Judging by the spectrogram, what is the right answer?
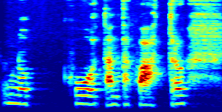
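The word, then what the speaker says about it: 1Q84: 1900 84 c'è eh 1 q84 se Wikipedia non mi tradisce Q si legge come nove in giapponese quindi il gioco di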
